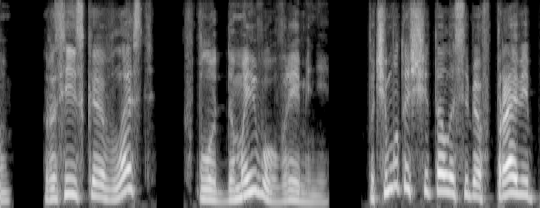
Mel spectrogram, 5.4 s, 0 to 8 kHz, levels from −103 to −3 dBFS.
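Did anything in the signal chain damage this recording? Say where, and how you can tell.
No, nothing in this audio points to damage at any stage of the chain.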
